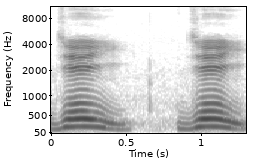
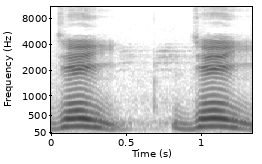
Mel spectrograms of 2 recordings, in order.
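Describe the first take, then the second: The two takes are said the same way.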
